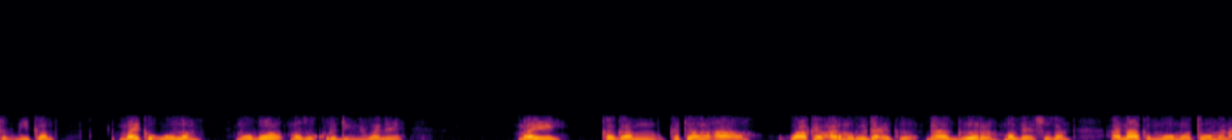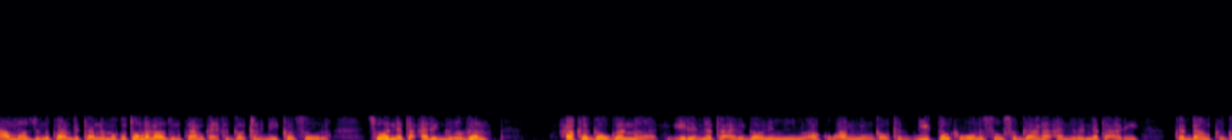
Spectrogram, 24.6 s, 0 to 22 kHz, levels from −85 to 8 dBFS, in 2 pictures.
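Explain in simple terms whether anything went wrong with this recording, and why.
Two things went wrong. Throughout the recording, the speech has passed through the G.729 codec, a phone-call compressor that rebuilds the voice from a simplified model instead of storing the real sound. That is why it sounds a little rough and synthetic, and why everything above about 3.6 kHz is missing, leaving a thin telephone tone. Simple muffling would stay smooth, but this roughness follows the voice itself, which points to the codec.

The second fault is VoIP packet loss concealed by the speech codec, heard at 16.84 to 16.97 s and at 21.69 to 21.74 s. Each time, about 20 ms of the call never arrived, which fits a single lost packet. The decoder filled the gap by stretching the last bit of voice, so there is a short stretched sound that fades rather than a clean silent dropout. At 16.84 s the voice also stays weak briefly after the missing piece, because the codec rebuilds each moment from the one before.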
